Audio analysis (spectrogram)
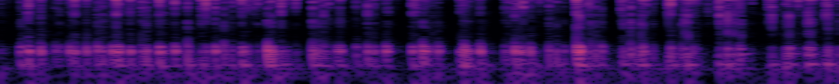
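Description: Long nails rapidly tap and scratch the rind of a large, whole white pumpkin with a sticker label. The result is a fast, uneven run of dry, clicky taps mixed with short scratches, each dying away almost instantly with a mid-range tone.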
